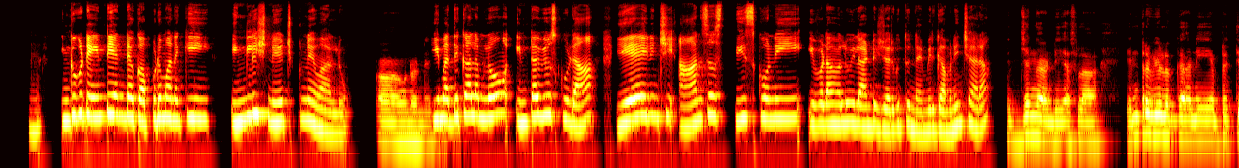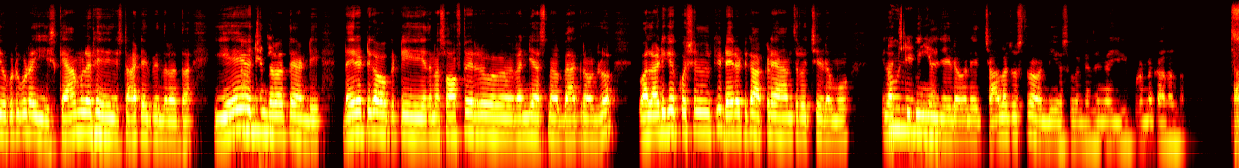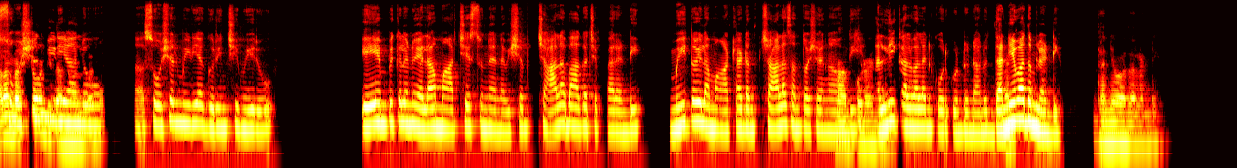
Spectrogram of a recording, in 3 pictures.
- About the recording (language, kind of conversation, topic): Telugu, podcast, సోషల్ మీడియాలో చూపుబాటలు మీ ఎంపికలను ఎలా మార్చేస్తున్నాయి?
- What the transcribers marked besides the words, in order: in English: "ఇంటర్వ్యూస్"; in English: "ఏఐ"; in English: "ఆన్సర్స్"; in English: "ఇంటర్వ్యూలకి"; laughing while speaking: "ఈ స్క్యామ్‍లు అనేవి"; in English: "స్టార్ట్"; in English: "ఏఐ"; in English: "డైరెక్ట్‌గా"; in English: "రన్"; in English: "బ్యాక్గ్రౌండ్‍లో"; in English: "క్వెషన్‌లకి డైరెక్ట్‌గా"; in English: "ఆన్సర్"; in English: "సోషల్ మీడియాలో"; in English: "సోషల్ మీడియా"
